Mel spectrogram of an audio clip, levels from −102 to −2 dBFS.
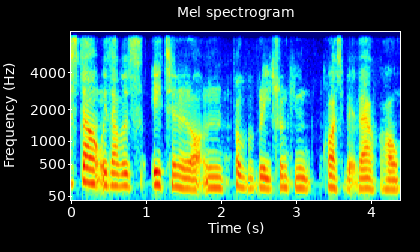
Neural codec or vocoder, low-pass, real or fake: none; 7.2 kHz; real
